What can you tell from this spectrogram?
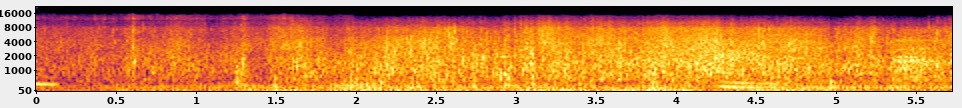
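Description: Pedal-driven kayak moving through choppy sea: water rushing and splashing along the hull, with wind on the microphone. The water noise grows louder about a second and a half in and then holds steady.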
